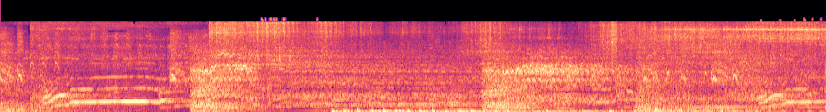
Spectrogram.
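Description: Dramatic TV-serial background score with animal-call sound effects: a horse whinny about a second in and again near the end, and a low pulsing drone through the middle.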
